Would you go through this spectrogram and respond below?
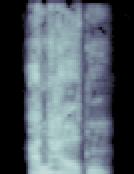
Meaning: gerund of anhalten
- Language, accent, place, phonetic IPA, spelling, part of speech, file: German, Germany, Berlin, [ˈanˌhaltn̩], Anhalten, noun, De-Anhalten.ogg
